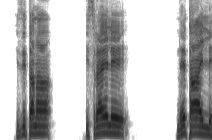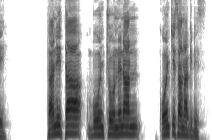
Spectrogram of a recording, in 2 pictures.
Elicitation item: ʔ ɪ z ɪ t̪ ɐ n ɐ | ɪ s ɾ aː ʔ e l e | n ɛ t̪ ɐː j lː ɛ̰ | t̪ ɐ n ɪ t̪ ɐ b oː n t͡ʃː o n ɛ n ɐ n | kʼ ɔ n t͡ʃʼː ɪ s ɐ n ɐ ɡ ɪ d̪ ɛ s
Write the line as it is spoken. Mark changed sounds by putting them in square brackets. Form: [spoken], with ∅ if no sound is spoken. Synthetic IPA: ʔ ɪ z ɪ t̪ ɐ n ɐ | ɪ s ɾ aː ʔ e l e | n ɛ t̪ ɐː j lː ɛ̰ | t̪ ɐ n ɪ t̪ ɐ b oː n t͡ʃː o n ɛ n ɐ n | kʼ ɔ n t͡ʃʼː ɪ s ɐ n ɐ ɡ ɪ d̪ ɛ s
